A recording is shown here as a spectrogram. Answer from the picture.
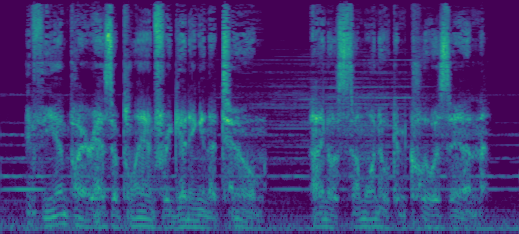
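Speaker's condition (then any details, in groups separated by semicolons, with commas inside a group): No condition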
